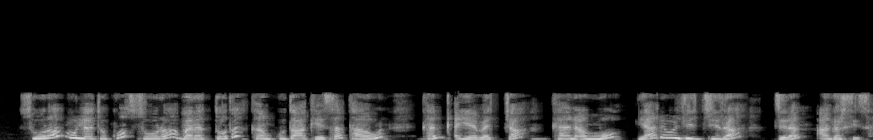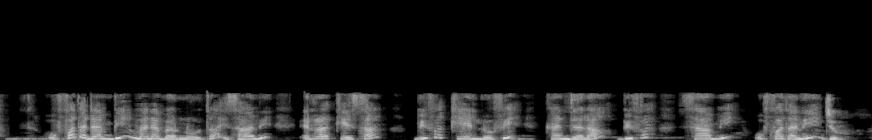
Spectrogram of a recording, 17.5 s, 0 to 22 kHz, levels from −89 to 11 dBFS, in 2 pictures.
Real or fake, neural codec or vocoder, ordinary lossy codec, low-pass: fake; vocoder, 22.05 kHz, 80 mel bands, WaveNeXt; AAC, 32 kbps; 7.2 kHz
